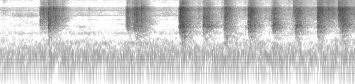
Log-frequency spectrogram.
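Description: Black pepper shaker shaken over a mixing bowl: two single shakes, then a quick run of about five shakes a second from about two seconds in.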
